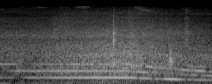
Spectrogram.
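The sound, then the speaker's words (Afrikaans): A vacuum cleaner drones steadily, a loud whirring motor whine over airy rushing noise, its pitch sagging slightly toward the end. No one speaks. “Wag, jy's dalkie stofsuier.”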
